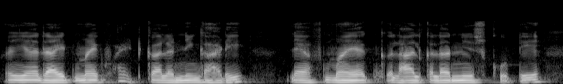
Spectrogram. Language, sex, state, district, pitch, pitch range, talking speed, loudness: Gujarati, male, Gujarat, Valsad, 100 Hz, 95-105 Hz, 170 wpm, -17 LUFS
